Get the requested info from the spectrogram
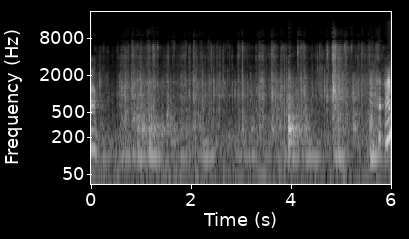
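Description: Plastic bag crinkling and rustling, with light knocks against a chest freezer's wire basket, as hands take the bagged manual out of the basket. The rustling is irregular, with a couple of louder knocks about four and five seconds in.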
